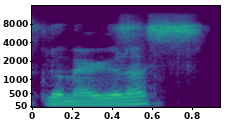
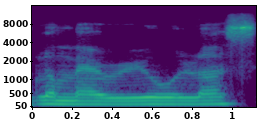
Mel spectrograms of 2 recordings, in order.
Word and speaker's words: glomerulus: they hear it song so it's glomerulus but in saint glomerulos it sounds kind of like go merry lust your ears will tend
